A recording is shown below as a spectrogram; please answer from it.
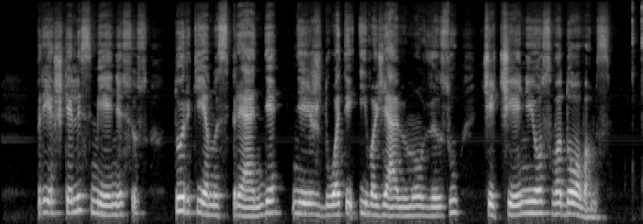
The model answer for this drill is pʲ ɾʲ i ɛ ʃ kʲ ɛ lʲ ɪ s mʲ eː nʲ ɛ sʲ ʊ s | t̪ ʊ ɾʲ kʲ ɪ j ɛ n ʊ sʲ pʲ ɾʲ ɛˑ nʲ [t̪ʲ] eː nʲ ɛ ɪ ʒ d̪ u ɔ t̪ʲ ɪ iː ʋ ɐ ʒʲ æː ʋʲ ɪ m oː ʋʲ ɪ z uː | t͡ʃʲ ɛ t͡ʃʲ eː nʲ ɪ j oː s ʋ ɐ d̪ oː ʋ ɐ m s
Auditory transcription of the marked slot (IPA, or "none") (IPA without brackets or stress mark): d̪ʲ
